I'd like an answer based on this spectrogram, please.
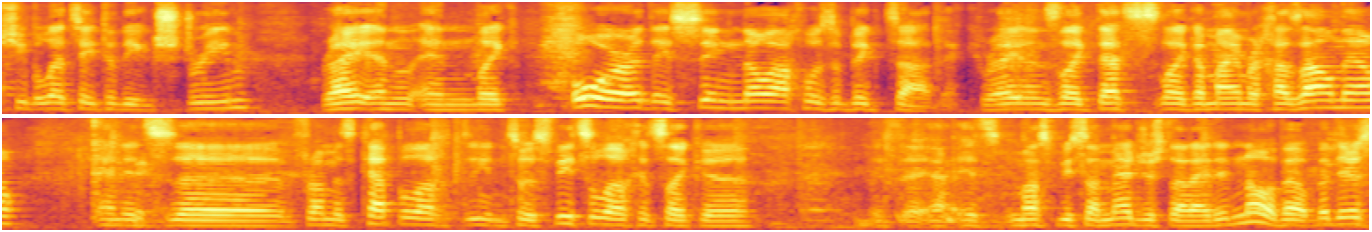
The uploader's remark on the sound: This shiur, delivered in Yeshivat HaKotel for the newly formed Acheinu program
